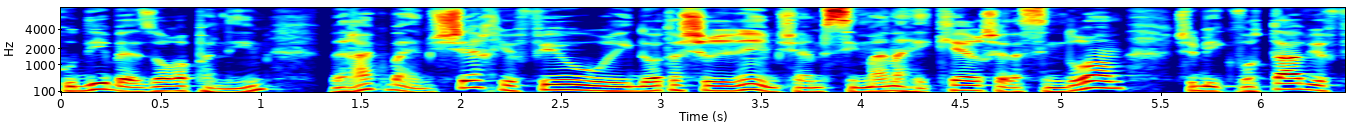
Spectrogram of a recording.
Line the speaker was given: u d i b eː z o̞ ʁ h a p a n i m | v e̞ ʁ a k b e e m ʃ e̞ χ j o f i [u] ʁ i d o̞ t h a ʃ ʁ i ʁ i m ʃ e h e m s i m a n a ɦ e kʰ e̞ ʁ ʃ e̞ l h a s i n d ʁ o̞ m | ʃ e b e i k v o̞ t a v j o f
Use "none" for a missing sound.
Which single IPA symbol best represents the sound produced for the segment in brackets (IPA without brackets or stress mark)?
u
